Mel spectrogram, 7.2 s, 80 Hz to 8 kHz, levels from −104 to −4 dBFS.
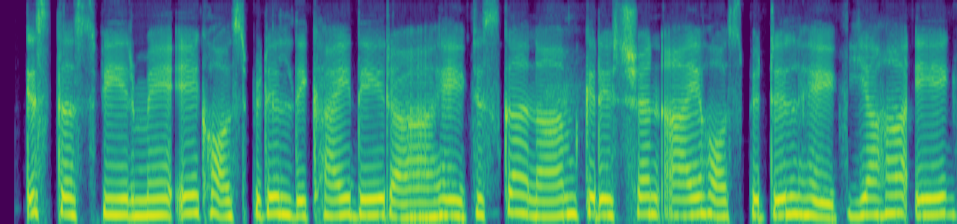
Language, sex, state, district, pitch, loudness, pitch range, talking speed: Hindi, female, Uttar Pradesh, Etah, 210 Hz, -15 LUFS, 200-220 Hz, 150 wpm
